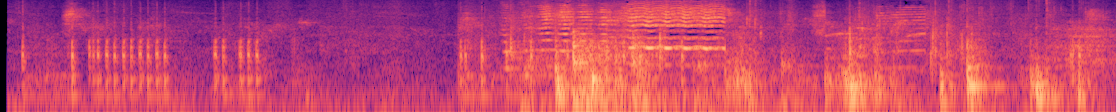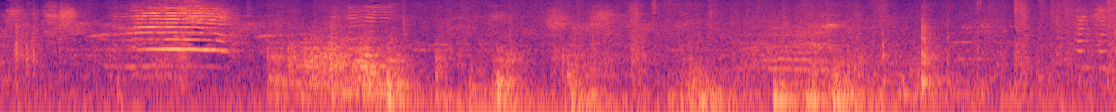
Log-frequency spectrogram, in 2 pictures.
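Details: Baby goats seven to twelve days old being bottle fed on a farm, bleating in loud wavering, nasal cries with strong harmonics, several overlapping calls in quick succession amid sucking, handling noise and occasional human voices.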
